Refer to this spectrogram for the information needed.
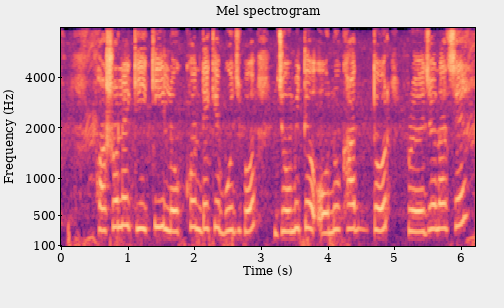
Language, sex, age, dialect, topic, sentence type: Bengali, female, <18, Northern/Varendri, agriculture, question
